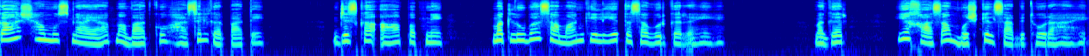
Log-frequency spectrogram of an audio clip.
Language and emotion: Urdu, sad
